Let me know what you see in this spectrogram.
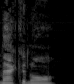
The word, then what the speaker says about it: Mackinac: And kind of fun to think about going up from where Huron House B&B is located, because to get to Mackinac Island, which is spelled Mackinac, but you pronounce it Mackinac, you have to leave your car and either fly or take a boat.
